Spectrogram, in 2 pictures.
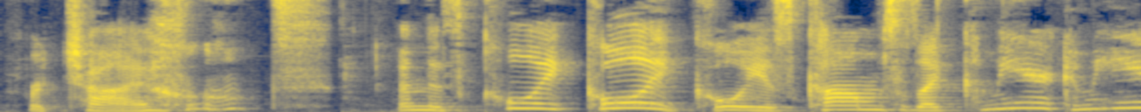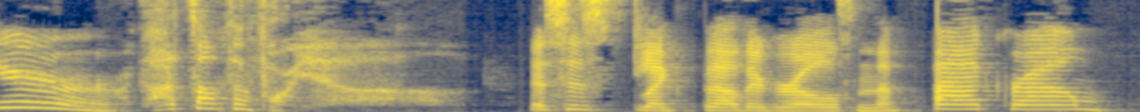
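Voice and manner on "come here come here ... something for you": beckoning. Acted. Voices character beckoning Tora.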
